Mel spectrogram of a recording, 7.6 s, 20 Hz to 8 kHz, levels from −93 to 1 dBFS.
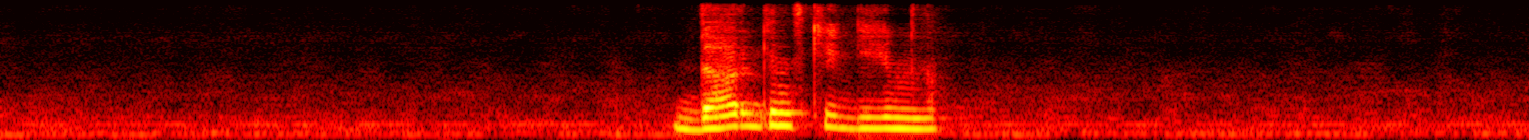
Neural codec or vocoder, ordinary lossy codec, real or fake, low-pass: codec, 44.1 kHz, 2.6 kbps, DAC; Opus, 64 kbps; fake; 7.2 kHz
